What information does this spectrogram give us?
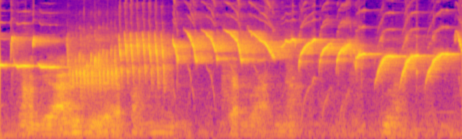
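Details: Canary song used as a lure to get young canaries singing quickly: loud, high, bright song opening with steady whistled notes, then a dense buzzy rattle, then a fast run of sweeping, swooping notes repeated about four per second.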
